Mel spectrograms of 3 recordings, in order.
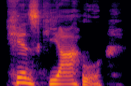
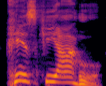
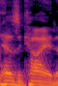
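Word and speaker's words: Hizkiyahu (חזקיהו): By the way, I don't know how many of you would know, but Hezekiah, the name Hezekiah in the Hebrew, the correct pronunciation is Hizkiyahu. Hizkiyahu in, in Hebrew. It uh, sounds a whole lot different than Hezekiah, doesn't it?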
